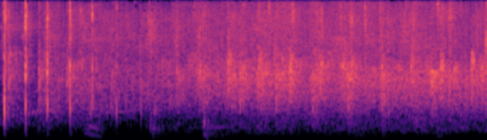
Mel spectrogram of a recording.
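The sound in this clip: A church audience applauds to welcome a guest speaker to the stage. It opens with a few sharp, separate claps that quickly fill into dense, steady clapping, which carries on at an even level.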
